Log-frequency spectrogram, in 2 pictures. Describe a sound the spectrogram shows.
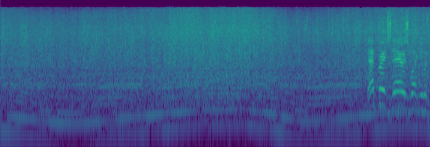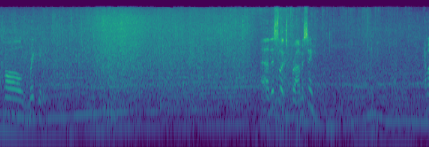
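A jeep engine hums and rises and falls in pitch as it drives over rough ground.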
